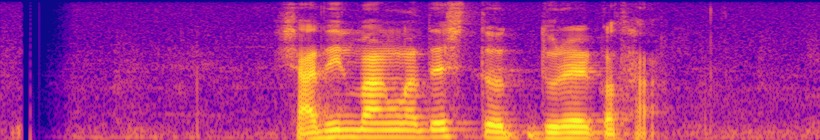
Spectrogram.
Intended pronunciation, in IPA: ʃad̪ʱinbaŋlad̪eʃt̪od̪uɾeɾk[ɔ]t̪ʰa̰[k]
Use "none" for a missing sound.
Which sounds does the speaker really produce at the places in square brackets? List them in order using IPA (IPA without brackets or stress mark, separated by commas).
ɔ, none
